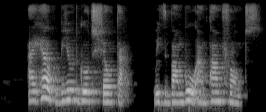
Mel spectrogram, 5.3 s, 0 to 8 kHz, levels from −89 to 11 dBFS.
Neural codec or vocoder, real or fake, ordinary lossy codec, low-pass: none; real; none; 7.2 kHz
